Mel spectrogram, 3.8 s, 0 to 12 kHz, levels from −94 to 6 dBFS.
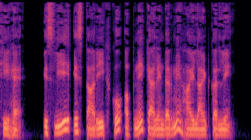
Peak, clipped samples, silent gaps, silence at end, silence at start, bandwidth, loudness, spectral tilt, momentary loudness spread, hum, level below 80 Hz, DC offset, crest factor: -6 dBFS; under 0.1%; none; 0.3 s; 0 s; 12 kHz; -21 LUFS; -6 dB/octave; 7 LU; none; -46 dBFS; under 0.1%; 16 dB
